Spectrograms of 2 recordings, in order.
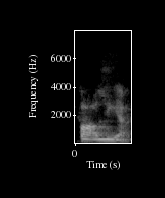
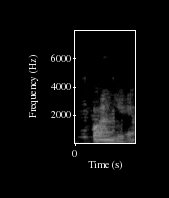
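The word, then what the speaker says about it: Faalia: Can you please pronounce your name so that I can pronounce it correctly? While it's Falia, correct? Correct. Falia, okay.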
